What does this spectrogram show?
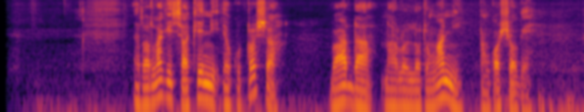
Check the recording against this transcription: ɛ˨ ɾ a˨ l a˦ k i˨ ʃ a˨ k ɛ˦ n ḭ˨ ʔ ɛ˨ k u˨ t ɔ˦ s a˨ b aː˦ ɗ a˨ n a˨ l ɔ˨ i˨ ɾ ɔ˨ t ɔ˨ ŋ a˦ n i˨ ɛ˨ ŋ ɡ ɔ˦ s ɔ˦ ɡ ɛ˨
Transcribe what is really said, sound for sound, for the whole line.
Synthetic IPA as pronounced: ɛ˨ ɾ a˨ l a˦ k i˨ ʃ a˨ k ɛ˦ n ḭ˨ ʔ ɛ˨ k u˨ t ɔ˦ ʃ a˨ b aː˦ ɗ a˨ n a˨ l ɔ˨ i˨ l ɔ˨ t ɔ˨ ŋ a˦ n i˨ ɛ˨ ŋ ɡ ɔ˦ ʃ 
